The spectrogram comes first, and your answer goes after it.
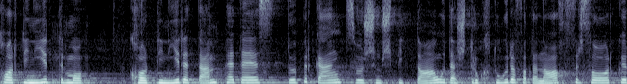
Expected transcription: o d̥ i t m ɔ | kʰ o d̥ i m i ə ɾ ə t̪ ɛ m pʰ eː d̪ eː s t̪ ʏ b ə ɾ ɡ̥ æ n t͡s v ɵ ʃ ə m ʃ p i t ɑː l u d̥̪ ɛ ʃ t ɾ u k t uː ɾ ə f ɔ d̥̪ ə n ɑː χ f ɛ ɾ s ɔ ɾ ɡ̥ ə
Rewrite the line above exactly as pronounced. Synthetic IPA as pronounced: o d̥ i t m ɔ | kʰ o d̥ i n i ə ɾ ə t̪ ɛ m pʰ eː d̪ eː s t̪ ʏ b ə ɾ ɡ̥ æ ŋ t͡s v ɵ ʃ ə m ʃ p i t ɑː l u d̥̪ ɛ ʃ t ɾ u k t uː ɾ ə f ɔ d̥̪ ə n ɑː χ f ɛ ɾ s ɔ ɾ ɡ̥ ə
